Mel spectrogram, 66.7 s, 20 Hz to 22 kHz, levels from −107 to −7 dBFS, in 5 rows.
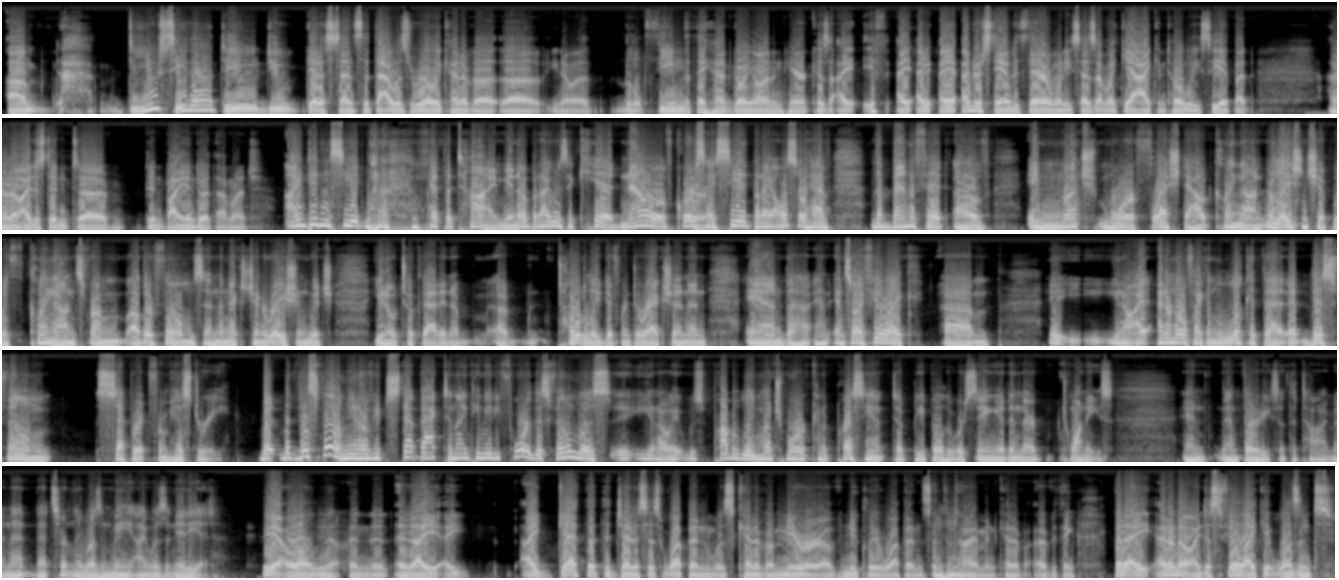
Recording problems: distortion; heavy; 15% of the sound clipped

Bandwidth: 18.5 kHz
